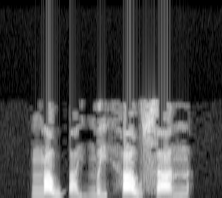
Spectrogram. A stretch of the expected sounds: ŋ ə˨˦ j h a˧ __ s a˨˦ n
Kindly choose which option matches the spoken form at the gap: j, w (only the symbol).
w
